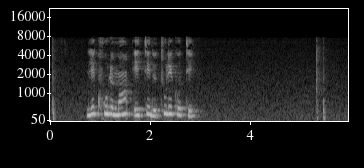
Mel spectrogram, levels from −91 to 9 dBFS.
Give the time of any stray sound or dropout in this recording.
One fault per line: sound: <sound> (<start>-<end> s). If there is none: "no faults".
no faults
